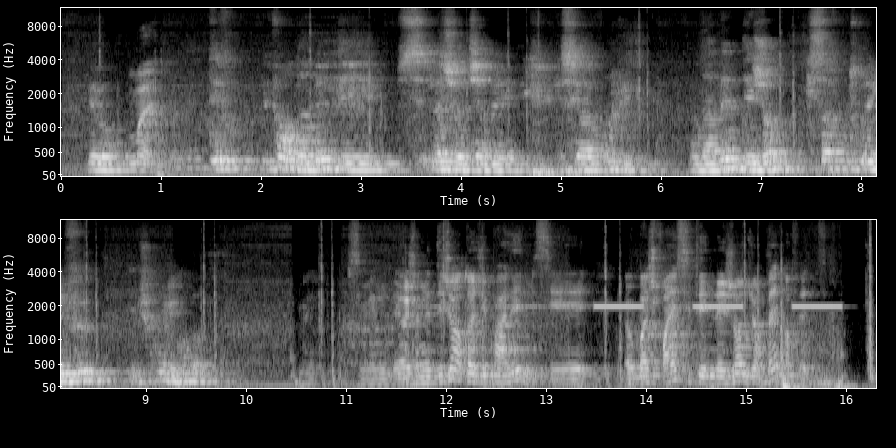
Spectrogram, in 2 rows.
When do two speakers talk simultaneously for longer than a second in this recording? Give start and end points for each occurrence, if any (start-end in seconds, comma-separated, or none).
none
